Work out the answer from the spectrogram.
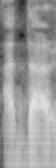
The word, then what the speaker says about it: Adar: longlasting you should plant ader trees in them and there aor with with but another way of pronouncing it is Adar you should implant the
